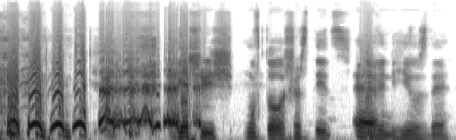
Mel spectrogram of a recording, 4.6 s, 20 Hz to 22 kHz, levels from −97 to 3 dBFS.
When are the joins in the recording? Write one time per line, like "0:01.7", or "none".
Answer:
none

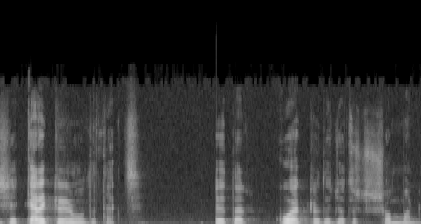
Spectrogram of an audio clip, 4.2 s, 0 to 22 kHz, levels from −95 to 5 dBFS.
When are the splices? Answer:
0:02.1

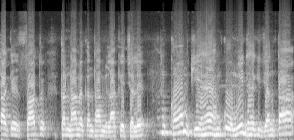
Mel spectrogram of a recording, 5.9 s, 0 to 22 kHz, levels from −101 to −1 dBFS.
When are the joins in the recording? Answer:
0:03.2

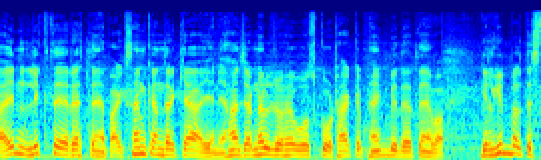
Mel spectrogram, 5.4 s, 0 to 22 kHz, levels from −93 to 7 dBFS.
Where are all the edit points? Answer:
0:04.5

